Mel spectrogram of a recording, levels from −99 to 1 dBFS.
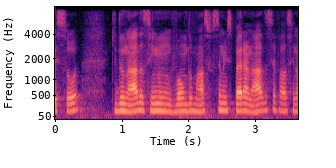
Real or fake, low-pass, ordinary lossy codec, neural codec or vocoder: real; 7.2 kHz; none; none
